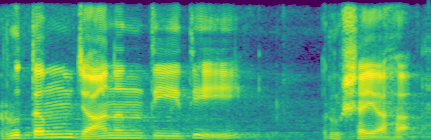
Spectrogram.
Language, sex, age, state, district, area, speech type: Sanskrit, male, 60+, Karnataka, Shimoga, urban, spontaneous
